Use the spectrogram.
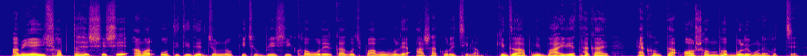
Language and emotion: Bengali, sad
